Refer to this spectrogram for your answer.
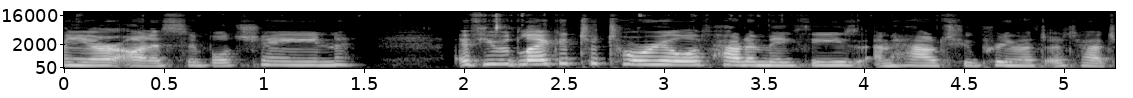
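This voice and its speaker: A woman's fairly high-pitched voice at a moderate pace, with ordinary pitch variation and a Pennsylvania accent. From Pennsylvania, US. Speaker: fashion content creator. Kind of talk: casual vlog talk. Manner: chatty, rambling.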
